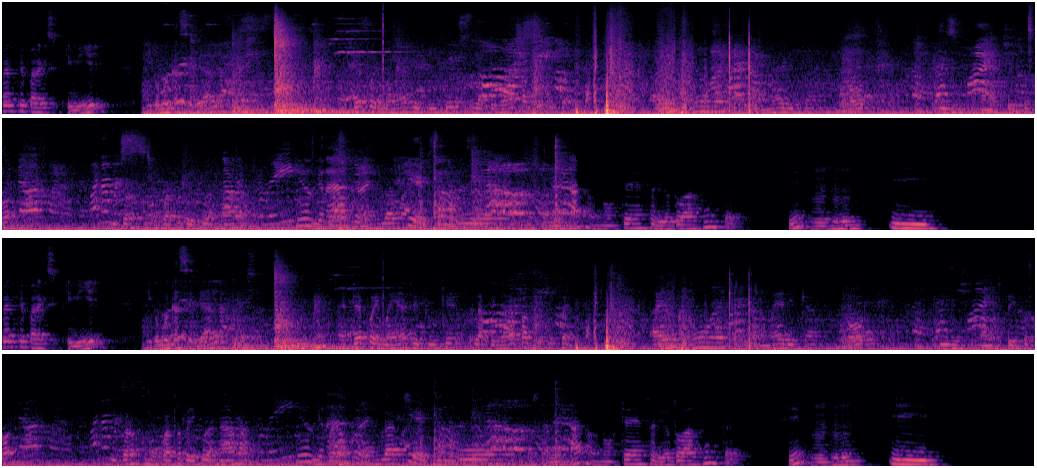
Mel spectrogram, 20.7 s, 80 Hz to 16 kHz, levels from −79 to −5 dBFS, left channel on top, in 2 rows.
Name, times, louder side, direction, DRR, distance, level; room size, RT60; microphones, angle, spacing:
voice 1, 0.0-2.7 18.4-18.9, equal, 5° right, 4.0 m, -43 dB
sound 1, 1.4-16.1, left 3 dB, 55° left, 0.5 m, -35 dB
voice 2, 3.0-5.8 6.5-8.8 9.3-10.5 11.4-12.9 13.4-17.8 18.1-18.4 19.2-19.6, right 1 dB, 45° right, 1.9 m, -42 dB
21.5 x 8.5 x 2.7 m
head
